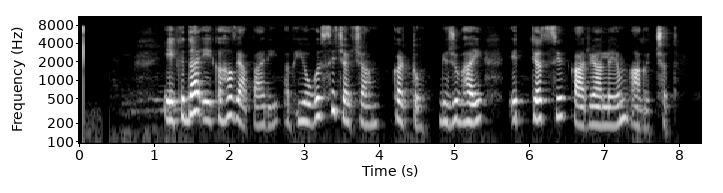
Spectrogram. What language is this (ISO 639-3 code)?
san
